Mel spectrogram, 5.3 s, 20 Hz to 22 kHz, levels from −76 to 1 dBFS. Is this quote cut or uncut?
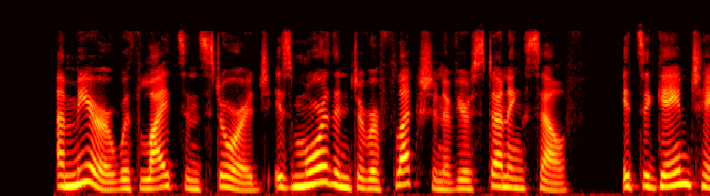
cut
